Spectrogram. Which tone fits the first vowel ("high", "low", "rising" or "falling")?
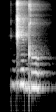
falling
